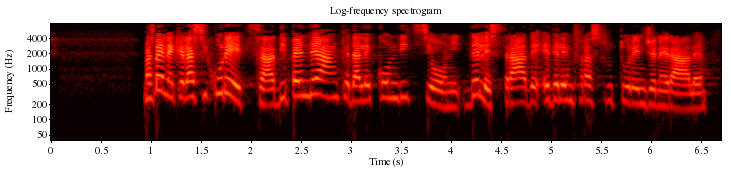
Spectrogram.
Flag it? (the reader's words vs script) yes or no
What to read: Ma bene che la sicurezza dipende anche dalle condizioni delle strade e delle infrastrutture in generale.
no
